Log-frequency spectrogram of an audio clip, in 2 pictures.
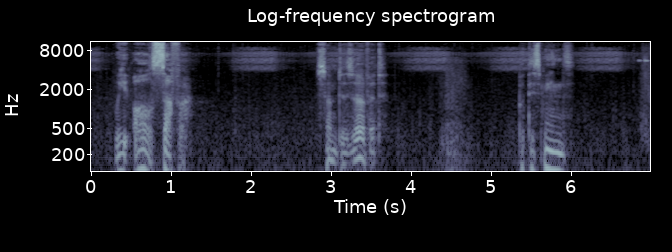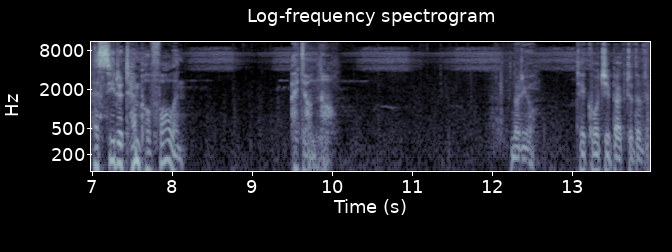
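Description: A man speaks in a low, grave voice.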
